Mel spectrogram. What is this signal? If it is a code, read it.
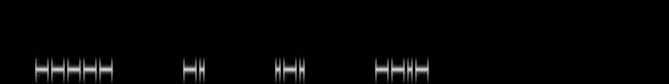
Morse code, heard as a keyed tone, about 30 wpm, spaced as for 10 wpm, 700 Hz. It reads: 0NRQ
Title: USA Call Signs - 5 Characters - 6x Character Spacing - 30wpm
